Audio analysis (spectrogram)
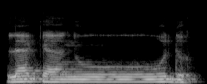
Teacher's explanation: Lakanud to'xtagan sukun o'qilgandan keyin bu dal qalqala o'qitadi.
